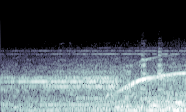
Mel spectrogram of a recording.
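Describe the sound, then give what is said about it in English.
A police pickup truck's siren wails over steady traffic rumble as it drives through a crowd toward a burned-out police car, its tone sweeping upward as the vehicle approaches. Continuous, with no voices. “A truck coming in with sirens.”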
